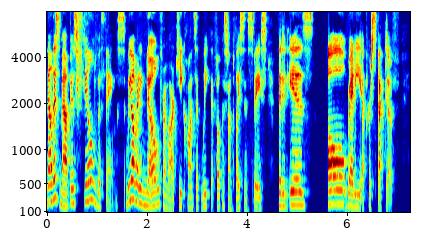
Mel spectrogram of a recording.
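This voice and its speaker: A woman's medium-pitched, unremarkable speaking voice, with lively intonation, big swings in loudness and a fairly quick pace. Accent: Canadian. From Canada. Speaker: university lecturer. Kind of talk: lecture.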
